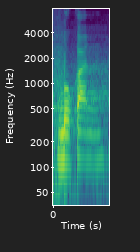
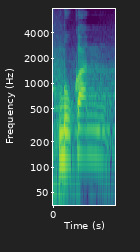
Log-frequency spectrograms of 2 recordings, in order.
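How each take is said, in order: Both takes have the same delivery.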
